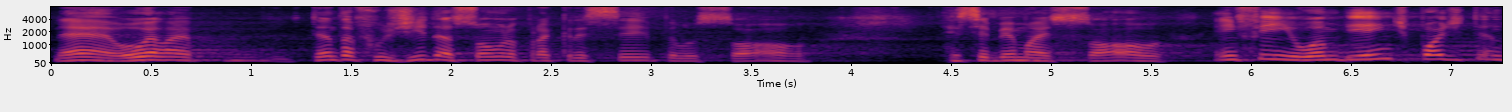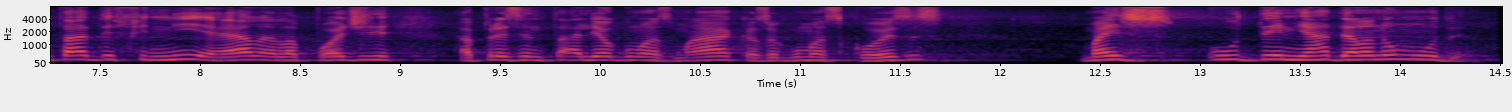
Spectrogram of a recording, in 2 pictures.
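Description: Higher-voiced pastor teaching in a reverberant hall. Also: male voice, normal speed, mellow. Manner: earnest, repeats words for emphasis. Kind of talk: conversational podcast teaching.

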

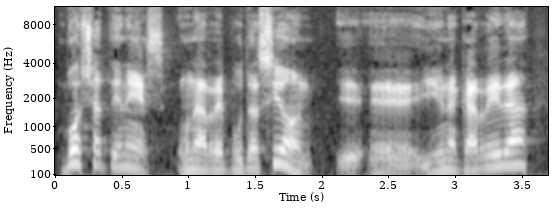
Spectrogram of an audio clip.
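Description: A man's voice: fairly high pitch, very animated, normal speed, gravelly. A man with an Argentine accent hosting an interview, playful and full of hypothetical questions. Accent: Argentine Spanish. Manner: playful, sings a bit, asks hypotheticals. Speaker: interview host. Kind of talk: casual interview chat.

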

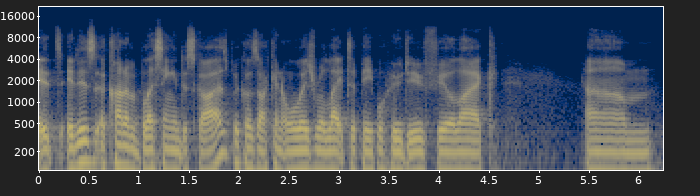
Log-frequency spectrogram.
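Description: A man's voice: fairly low pitch, darkish tone. A young man from New Zealand speaking earnestly and informally as an interview guest, reflecting on himself in an introspective way. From New Zealand, moved to Australia at five. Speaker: podcast guest, customer experience designer.

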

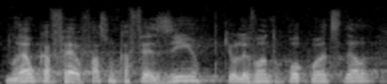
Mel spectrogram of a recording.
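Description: A man's voice: on the high side, rapid-fire, darkish tone. A middle-aged man, preaching informally to a men's meeting with candid humorous asides. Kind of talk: conversational sermon. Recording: long reverb in a large hall.

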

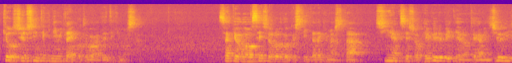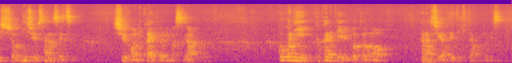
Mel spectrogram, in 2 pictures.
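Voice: mid-range voice, animated, a little fast, slight background noise. A pastor giving a sermon, telling a scripture story vividly. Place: church hall. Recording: very echoey hall, voice far from mic.

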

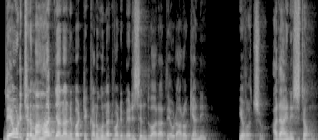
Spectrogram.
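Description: An emphatic man preaches a sermon, weaving in a story. His voice sits rather high for a man. He keeps putting rhetorical questions to his listeners. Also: fairly bright tone.

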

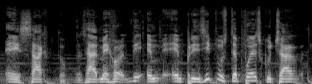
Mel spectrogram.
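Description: A man's voice: medium pitch, normal speed. A male podcast host with a mid-range voice. He chats and explains science informally, like a professor, with faint music behind him. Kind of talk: casual, educational science chat.

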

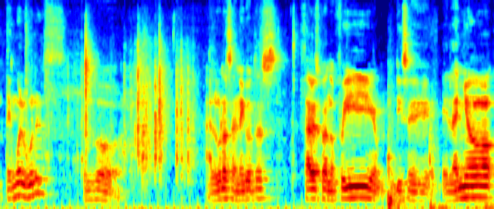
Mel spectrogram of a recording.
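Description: A man's voice: mid-range voice, a little slow, very noisy. A young man co-hosting a podcast, joking in crude banter and often trailing off. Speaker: podcast co-host.

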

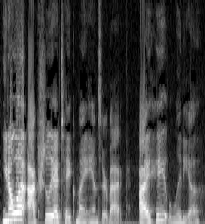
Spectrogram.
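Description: A woman co-hosting a casual reality TV recap, enthusiastic and quick to laugh. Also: fairly high pitch, pushed and bright. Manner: giggly, enthusiastic, laughs often. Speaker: podcast co-host.

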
